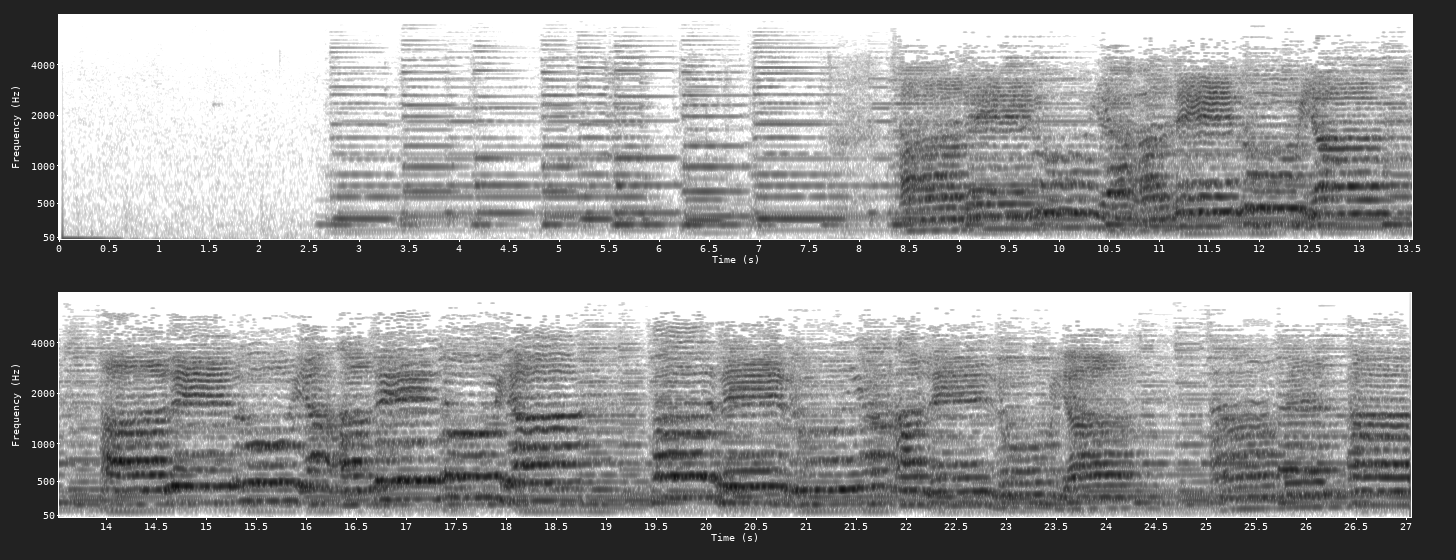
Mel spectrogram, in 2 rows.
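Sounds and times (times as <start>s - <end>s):
choral singing: 8.3s - 27.0s.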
